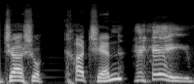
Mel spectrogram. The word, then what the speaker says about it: Cutchin: go and I have uh looks like Joshua kutchen heyy you pronounced my name right first time like five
